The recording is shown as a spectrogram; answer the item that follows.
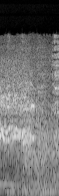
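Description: A car skids hard as it races after a taxi through Paris streets, a loud, close tire screech with engine roar that fills the whole brief moment.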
